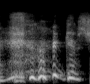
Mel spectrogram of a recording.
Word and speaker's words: GIF: It's gift without the T on the end.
